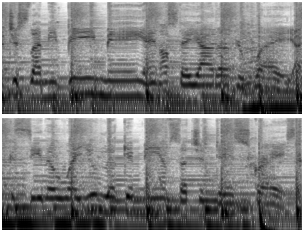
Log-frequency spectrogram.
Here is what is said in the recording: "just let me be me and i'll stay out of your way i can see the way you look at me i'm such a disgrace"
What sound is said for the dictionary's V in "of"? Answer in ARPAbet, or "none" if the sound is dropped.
V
